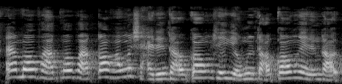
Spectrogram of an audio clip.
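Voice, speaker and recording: A woman's voice: sits high, very fast, pitched above the performer's own voice, lightly acted. A woman mimicking a meek male monk who piously insists he never uses a phone. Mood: mock-pious.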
